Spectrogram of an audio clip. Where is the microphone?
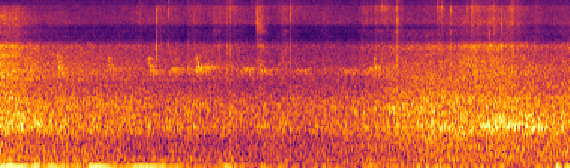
on a street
